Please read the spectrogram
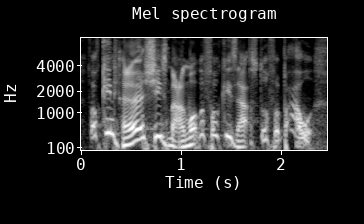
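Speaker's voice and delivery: high incredulous rant; mock outrage. Real, not acted. Mocking American chocolate to Pete, high incredulous rant. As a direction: pitch it way up in disgust.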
